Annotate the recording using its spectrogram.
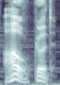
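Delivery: ordinary delivery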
